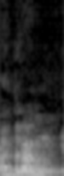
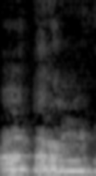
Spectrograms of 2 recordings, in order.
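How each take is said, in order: First: ਅਧਰੰਗ as adrang, all in one piece; mistaken joined pronunciation. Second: ਅਧਰੰਗ as a-tarang, opening a on its own; correct separated pronunciation. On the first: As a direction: join ਅਧਰੰਗ into two syllables with a d. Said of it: "ਇਕੱਠਾ ਕਰਾਂਗੇ". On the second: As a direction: split ਅਧਰੰਗ into a, ta, rang. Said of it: "ਉਚਾਰਨ ਕਰਨਾ ਹੈ". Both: Shown as a demonstration.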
